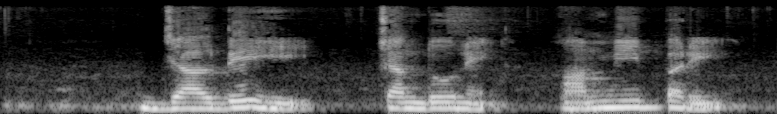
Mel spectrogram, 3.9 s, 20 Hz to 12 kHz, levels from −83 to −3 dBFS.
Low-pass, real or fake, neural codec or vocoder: 9.9 kHz; real; none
